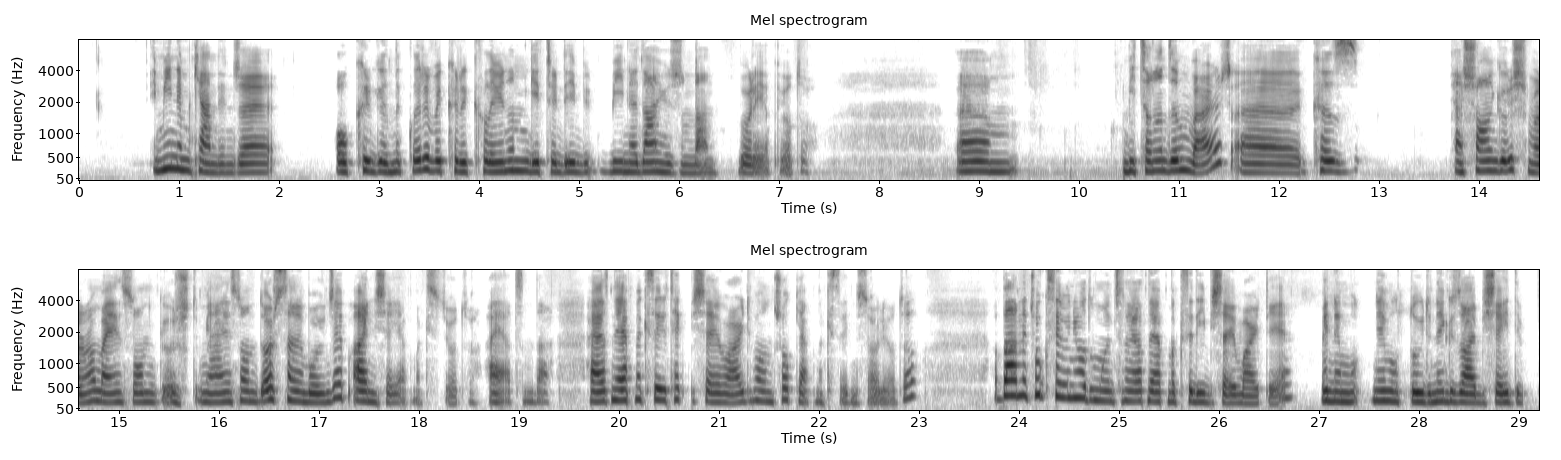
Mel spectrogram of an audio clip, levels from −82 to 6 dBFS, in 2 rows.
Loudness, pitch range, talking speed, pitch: -19 LUFS, 190-220 Hz, 145 wpm, 200 Hz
